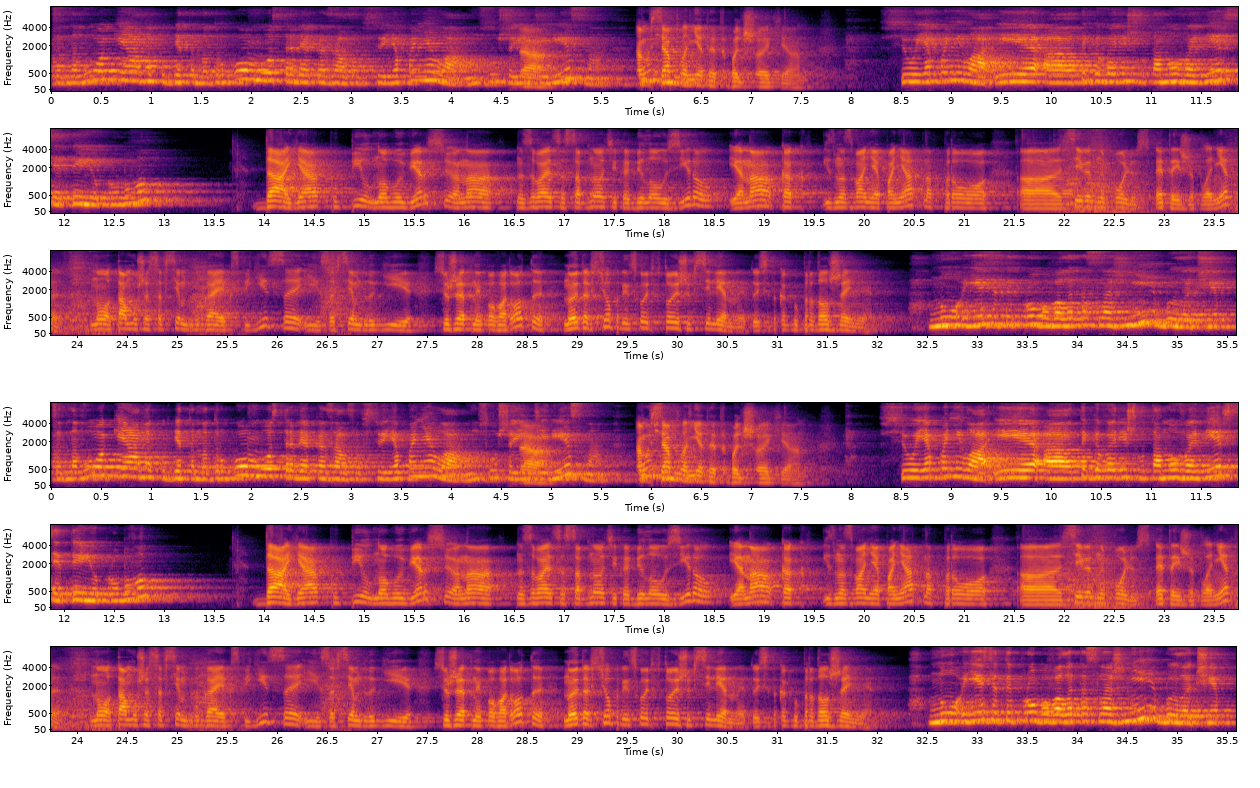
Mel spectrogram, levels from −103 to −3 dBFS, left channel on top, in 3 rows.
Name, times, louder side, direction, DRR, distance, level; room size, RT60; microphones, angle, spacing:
voice 1, 0.0-5.5 5.9-6.3 8.3-12.8 32.3-35.4, right 3 dB, 75° right, 4 dB, 1.5 m, -24 dB
voice 2, 4.7-5.0 5.8-7.8 13.9-23.9 24.1-31.9, right 1 dB, 5° right, 6 dB, 0.3 m, -29 dB
Zipper (clothing), 21.5-22.4 23.5-24.1 25.0-25.4 26.3-26.6, left 1 dB, 75° left, 3.5 m, -40 dB
11.5 x 7.9 x 6.2 m, 1.4 s
head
